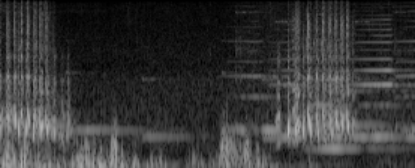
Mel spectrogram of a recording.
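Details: Sandhill cranes calling while dancing, with a six-year-old child present. Two loud, rolling, trumpeting bursts open and close the clip, and excited human speech fills the gap between them.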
